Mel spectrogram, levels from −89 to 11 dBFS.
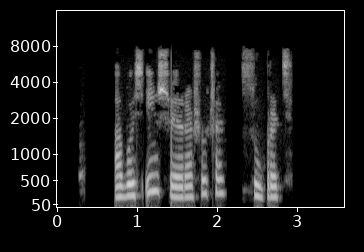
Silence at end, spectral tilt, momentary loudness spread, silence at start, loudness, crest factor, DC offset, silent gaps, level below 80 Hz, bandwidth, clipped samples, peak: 0.7 s; -3.5 dB/octave; 11 LU; 0.25 s; -16 LUFS; 18 dB; under 0.1%; 0.37-0.71 s, 2.12-2.29 s; -62 dBFS; 8 kHz; under 0.1%; 0 dBFS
